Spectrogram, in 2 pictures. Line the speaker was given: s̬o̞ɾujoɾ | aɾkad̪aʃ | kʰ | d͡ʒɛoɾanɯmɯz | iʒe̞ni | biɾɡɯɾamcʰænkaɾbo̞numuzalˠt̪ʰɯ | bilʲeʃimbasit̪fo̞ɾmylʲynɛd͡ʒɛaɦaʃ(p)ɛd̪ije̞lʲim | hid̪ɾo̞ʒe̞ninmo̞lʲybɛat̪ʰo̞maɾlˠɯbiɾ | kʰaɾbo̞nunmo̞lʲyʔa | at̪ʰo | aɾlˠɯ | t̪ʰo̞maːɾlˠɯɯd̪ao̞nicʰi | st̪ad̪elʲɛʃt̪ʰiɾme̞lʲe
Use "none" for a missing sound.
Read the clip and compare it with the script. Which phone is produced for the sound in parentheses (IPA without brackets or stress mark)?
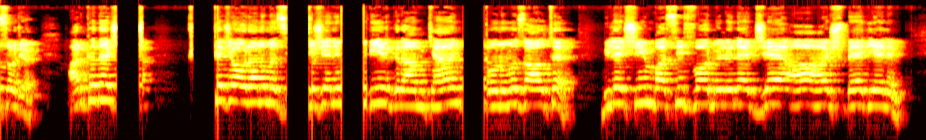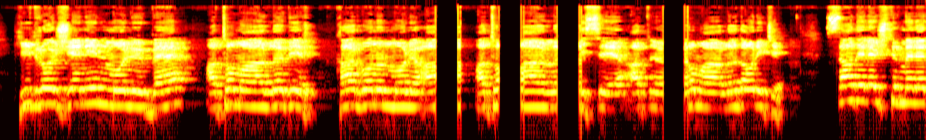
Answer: b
